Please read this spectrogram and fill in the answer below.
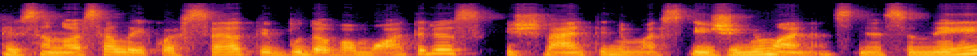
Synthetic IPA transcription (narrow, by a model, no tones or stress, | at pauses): ɪɾsʲɛnuɔsʲɛlˠɐɪkuɔsʲɛt̪ɐɪbuːd̪ɐʋoːmoːt̪ʲɛɾʲɪsɪʃʲʋʲɛˑnʲt̪ʲɪnʲɪmɐsiʒʲɪnʲunʲɛsnʲɛsjɪnɐɪ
